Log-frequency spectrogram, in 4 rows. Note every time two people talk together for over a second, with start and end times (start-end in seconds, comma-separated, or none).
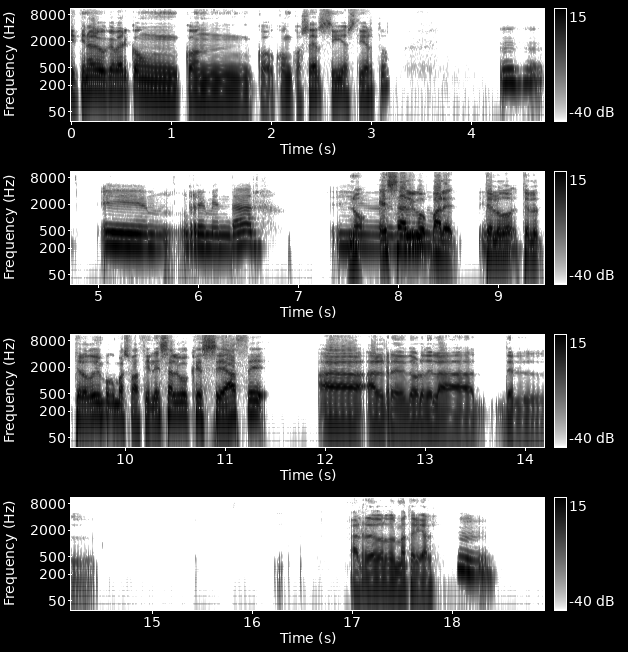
7.5-9.2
